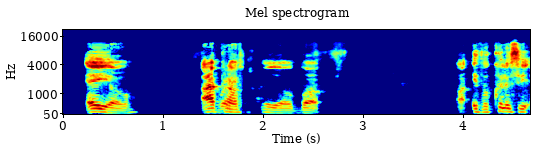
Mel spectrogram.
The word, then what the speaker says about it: Ayo: so you would say IO IO is pronounced AO I but if I couldn't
